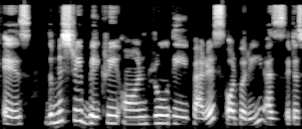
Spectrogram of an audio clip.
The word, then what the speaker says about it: Rue de Paris: The book is the mystery bakery on Rudy Paris or Buri as it is pronounced as.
